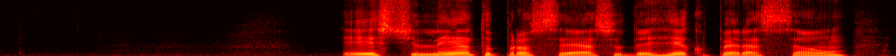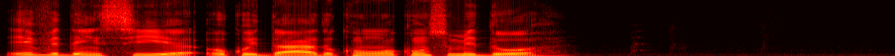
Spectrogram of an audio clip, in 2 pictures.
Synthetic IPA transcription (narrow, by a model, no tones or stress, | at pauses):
est͡ʃɪlẽnt̪ʊpɾosɛsʊd̪ɪɦekupeɾasɐ̃w̃ | evid̪ẽsiɐʔʊkujd̪ad̪ʊkõw̃ʊkõsumid̪oɾ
